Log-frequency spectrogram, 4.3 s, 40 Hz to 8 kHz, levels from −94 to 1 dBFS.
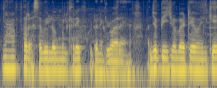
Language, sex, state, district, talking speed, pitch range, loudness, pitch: Hindi, male, Odisha, Nuapada, 205 wpm, 110-125 Hz, -14 LUFS, 115 Hz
